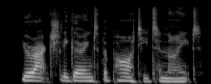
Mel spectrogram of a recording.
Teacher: it with a rising intonation it sounds like a question but if you say it with a falling intonation it sounds more like a statement or an expression of surprise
